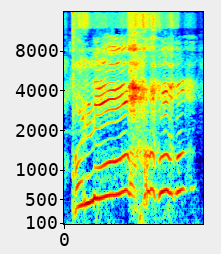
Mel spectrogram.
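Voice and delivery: high, loud laughing shout of delight; excited laughing call. Real, not acted. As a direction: cheer as the ball soars. Ball flies high, laughing.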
